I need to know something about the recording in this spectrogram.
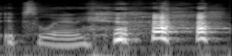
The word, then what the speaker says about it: Ypsilanti: to be happening in Ypsilanti, Michigan. Ypsilanti, it's with a Y, by the way, if you don't know how to pronounce it, it's Ypsilanti.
